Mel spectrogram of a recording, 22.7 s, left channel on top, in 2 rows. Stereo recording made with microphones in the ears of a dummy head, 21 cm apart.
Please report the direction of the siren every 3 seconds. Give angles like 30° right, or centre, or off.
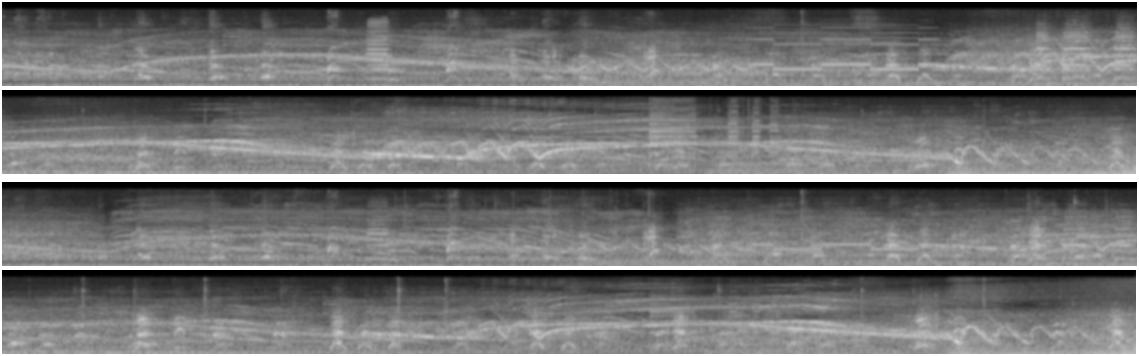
70° left, 70° left, 70° left, 60° left, 50° left, 20° left, 40° right, 70° right.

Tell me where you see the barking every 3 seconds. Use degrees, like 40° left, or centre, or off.
20° left, 10° left, 10° right, 30° right, 60° right, 70° right, 70° right, 70° right.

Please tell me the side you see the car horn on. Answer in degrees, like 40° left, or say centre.
60° left.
